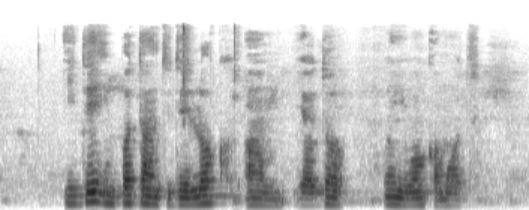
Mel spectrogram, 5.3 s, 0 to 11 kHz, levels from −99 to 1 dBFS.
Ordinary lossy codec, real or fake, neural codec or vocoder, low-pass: none; real; none; 7.2 kHz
